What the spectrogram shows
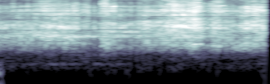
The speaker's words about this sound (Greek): Σαν πέρασε αρκετή ώρα και ο δράκος θεώρησε πως ο Ασπουρτσέλα θα κοιμόταν, πήρε ένα μεγάλο ξύφος και άρχισε να το ακονίζει.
